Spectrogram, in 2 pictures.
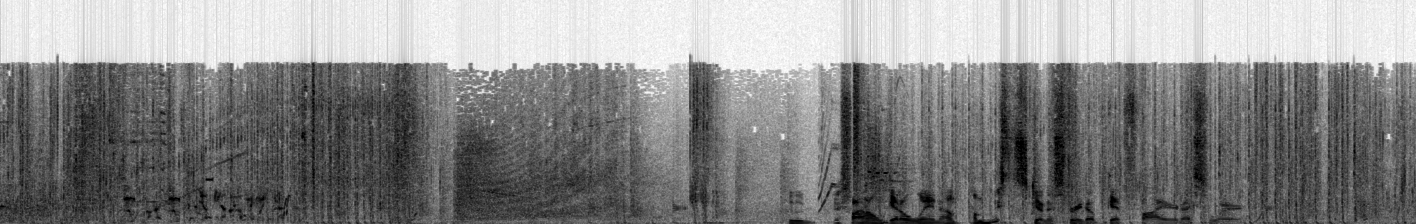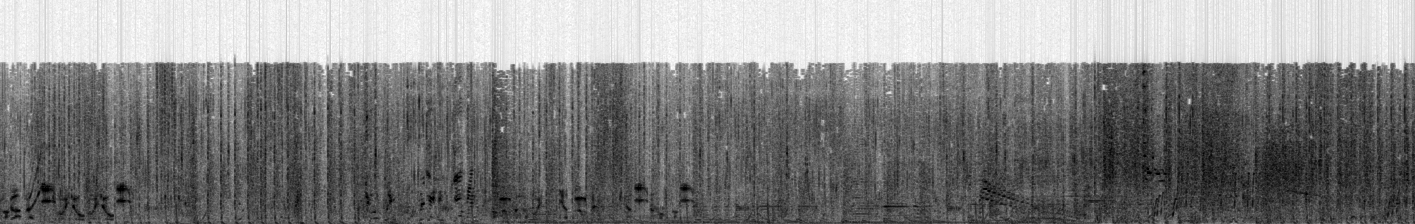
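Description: Ink guns squirt and splatter in quick bursts.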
